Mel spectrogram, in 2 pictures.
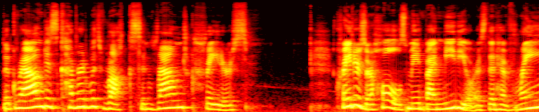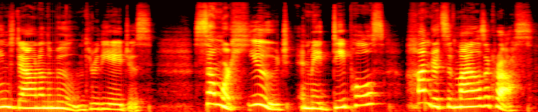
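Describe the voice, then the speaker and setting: A woman reading a children's picture book aloud in a measured, expressive storytelling manner. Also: a little high. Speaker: storybook reader.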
